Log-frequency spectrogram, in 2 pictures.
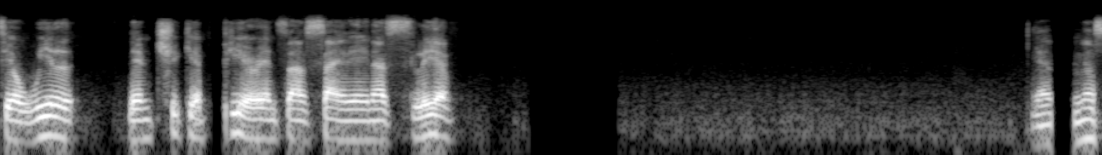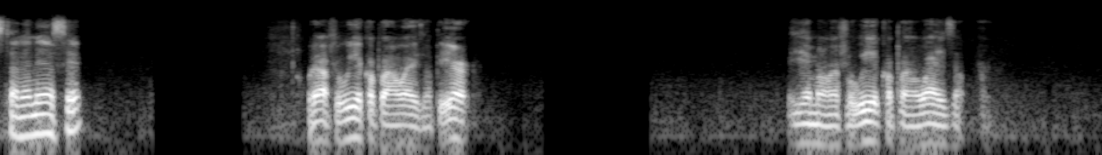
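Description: A man speaks casually and close by, in short bursts with pauses.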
